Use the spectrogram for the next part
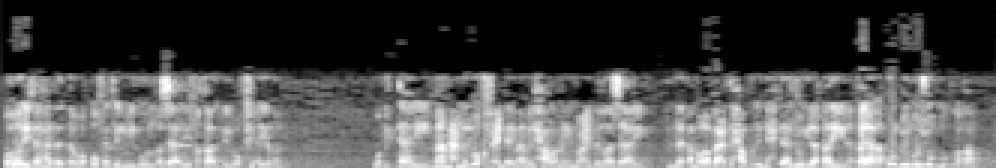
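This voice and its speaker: A man's voice: on the high side, racing, a little hiss or hum. A man teaching and explaining a scholarly text, posing rhetorical questions as he goes. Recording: muffled lo-fi lecture recording.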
